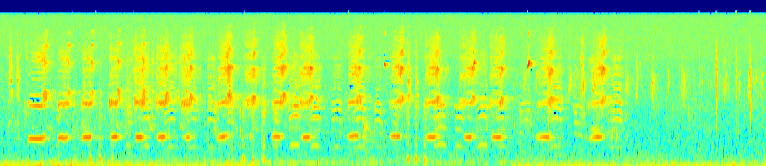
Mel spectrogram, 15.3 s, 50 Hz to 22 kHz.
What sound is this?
20100301.weird.call
a weird call from a marsh bird (Common Coot, I guess). Shure WL183 capsules inside DIY windscreens, Fel preamp, and Olympus LS10 recorder. Normalized and filtered below 100 kHz
water, south-spain, donana, ambiance, field-recording, birds, nature, marshes, coot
